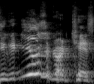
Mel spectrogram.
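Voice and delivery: put-on yelling character voice. Retelling what Han says to Leia in Empire: imitating Han Solo yelling. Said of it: "Han yells that at her".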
